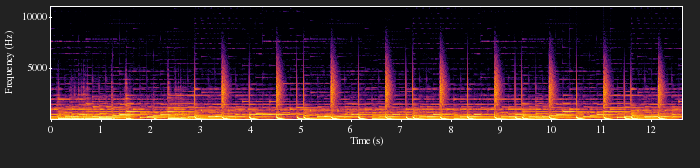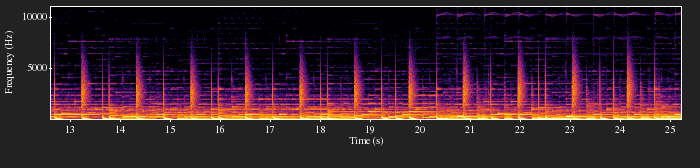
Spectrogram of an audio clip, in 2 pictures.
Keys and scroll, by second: 6.2-7.0 typing, 10.2 super+=.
